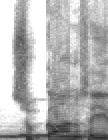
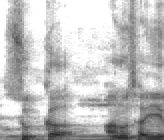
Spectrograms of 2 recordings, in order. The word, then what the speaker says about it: Sukhanusayi: We'll try to pronounce this pronunciation, this shloka. Sukhanusayi Raga. It's a very small 3-word sutra. Sukha Anusayi Raga.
